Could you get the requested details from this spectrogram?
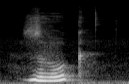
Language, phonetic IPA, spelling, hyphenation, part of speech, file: Czech, [ˈzvuk], zvuk, zvuk, noun, Cs-zvuk.ogg
- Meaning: sound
